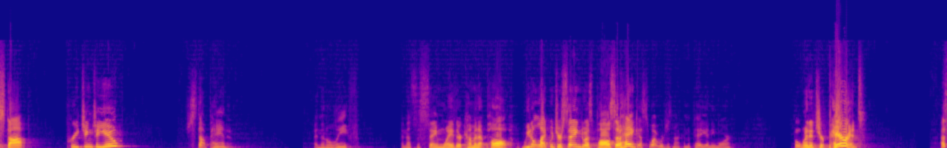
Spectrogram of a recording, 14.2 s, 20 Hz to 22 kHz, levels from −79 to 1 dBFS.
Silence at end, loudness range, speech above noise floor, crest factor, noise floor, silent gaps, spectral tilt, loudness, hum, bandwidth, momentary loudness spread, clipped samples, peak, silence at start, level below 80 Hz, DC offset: 0 s; 18 LU; 57 dB; 16 dB; -71 dBFS; 4.40-4.44 s, 11.70-11.83 s; -5 dB/octave; -13 LUFS; none; 16.5 kHz; 23 LU; 0.1%; 0 dBFS; 0 s; -54 dBFS; under 0.1%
